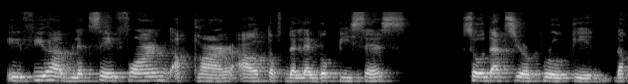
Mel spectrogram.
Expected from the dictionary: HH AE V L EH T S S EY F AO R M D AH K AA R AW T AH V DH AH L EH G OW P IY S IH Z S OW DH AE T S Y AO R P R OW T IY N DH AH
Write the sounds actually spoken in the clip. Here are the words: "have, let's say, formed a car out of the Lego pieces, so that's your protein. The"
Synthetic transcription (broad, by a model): HH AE V L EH T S S EY F AO R M D AH K AA R AW T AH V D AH L EH G OW P IY S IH S OW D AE T S Y AO R P R OW T IY N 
